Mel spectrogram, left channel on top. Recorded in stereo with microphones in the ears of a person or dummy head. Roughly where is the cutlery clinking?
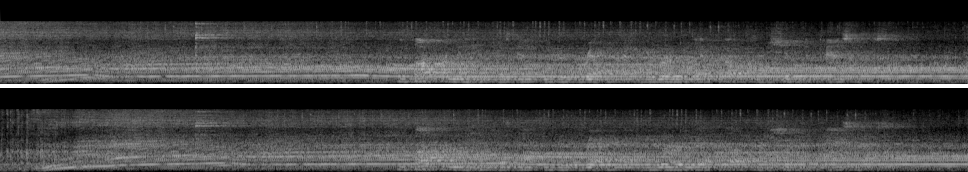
Left.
